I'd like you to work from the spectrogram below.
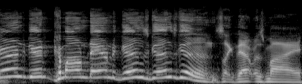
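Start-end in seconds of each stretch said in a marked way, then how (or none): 0.0-2.2 over-the-top, very high, exaggerated rural Southern American accent. Repeating a phrase from something they used to pass: exaggerated redneck voice. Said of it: "I would say it in the most redneck voice".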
